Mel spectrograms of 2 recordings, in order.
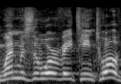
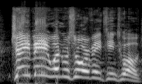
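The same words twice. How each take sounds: First: Said in the usual way. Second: Loud, high, fast teacher's demand; startling call-out. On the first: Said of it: "They're going". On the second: Acted. Teacher calling on an inattentive pupil, startling shout. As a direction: pounce on the pupil by name, loudly. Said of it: "is she maybe gonna get startled?".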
